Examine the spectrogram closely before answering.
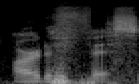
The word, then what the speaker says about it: artifice: Drive apart antonym is attract next one artifice artifice is how you pronounce it uh it's a noun first syllables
